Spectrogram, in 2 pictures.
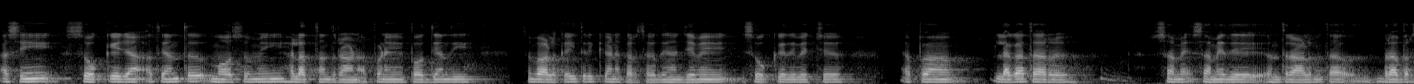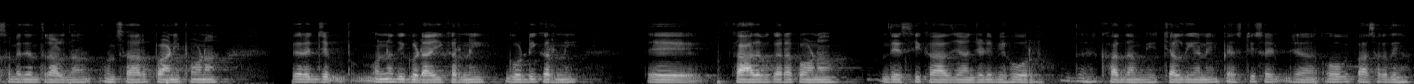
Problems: background sounds at intervals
